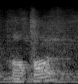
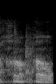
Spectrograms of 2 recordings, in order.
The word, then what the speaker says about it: Harpal: It's just an emphasis on the wrong syllable, that's all. Harpal? Harpal. Emphasis on the second syllable.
